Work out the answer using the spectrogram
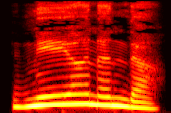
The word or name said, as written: ಜ್ಞೇಯಾನಂದ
